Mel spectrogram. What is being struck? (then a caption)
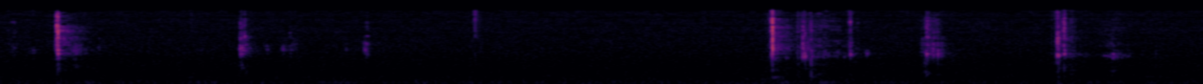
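Bar of soap cut with a blade. A utility knife blade carves thin curls off a solid blue oval bar of soap held in a hand with long nails. Quiet, crisp, bright scraping clicks come in scattered short bursts that die away almost instantly, with a few faint ticks between them.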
